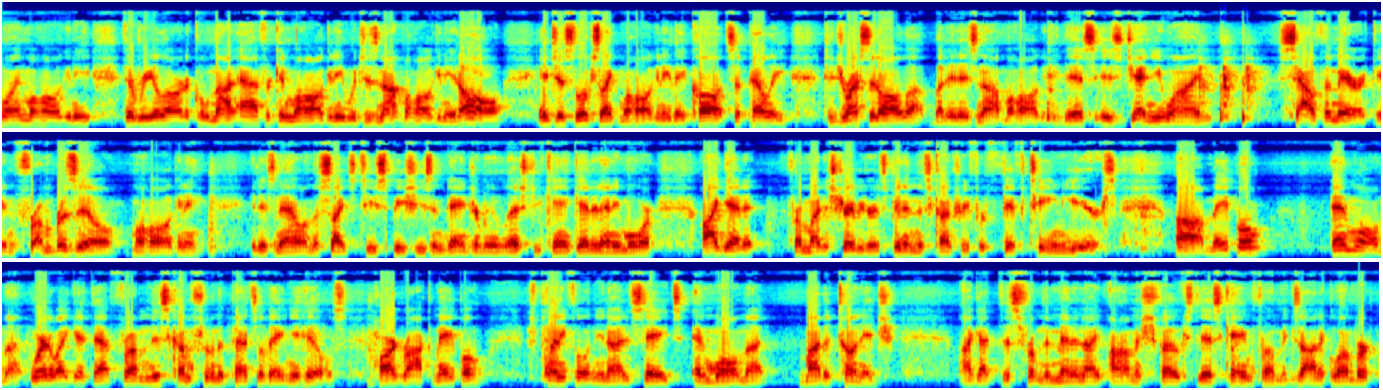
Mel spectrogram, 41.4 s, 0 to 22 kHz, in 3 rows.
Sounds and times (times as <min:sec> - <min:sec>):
Speech: 0:00.0 - 0:12.2, 0:12.8 - 0:36.6, 0:37.2 - 0:41.3.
